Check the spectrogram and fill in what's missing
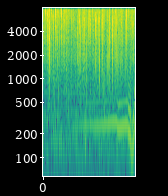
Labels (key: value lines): label: biophony, cascading saw
recorder: SoundTrap 600 or HydroMoth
